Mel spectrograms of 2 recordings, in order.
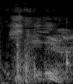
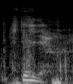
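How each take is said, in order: First: Breathy whisper "Stay there.". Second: Said in the usual way. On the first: Real, not acted. Filming a creature, keeping quiet.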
